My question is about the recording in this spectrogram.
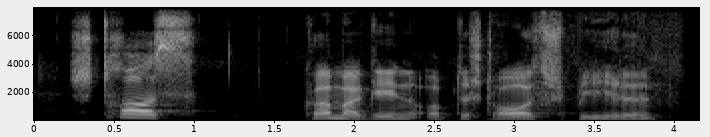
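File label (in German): "schdroahs", Wittlicher Wörterbuch; das wittlicher woerterbuch; woerterbuch vertonung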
